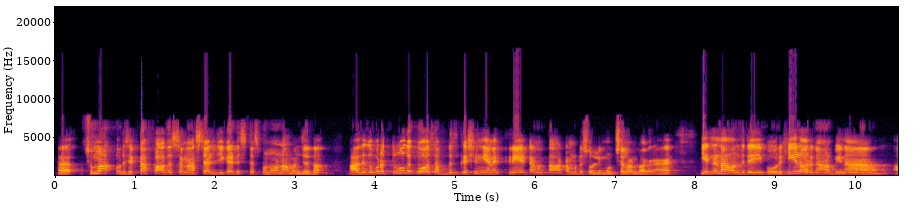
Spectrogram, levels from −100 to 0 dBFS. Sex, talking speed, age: male, 140 wpm, 20-39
